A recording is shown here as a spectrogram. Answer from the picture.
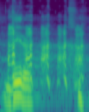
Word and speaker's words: Dieter: I would imagine you would pronounce that right. It's Dieter.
